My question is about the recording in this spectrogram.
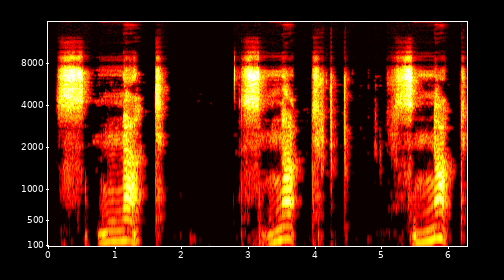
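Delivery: animal snorts; snuffling snorts; snorting. A narrator's reading. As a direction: snort like a big beast. Creature approaching.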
